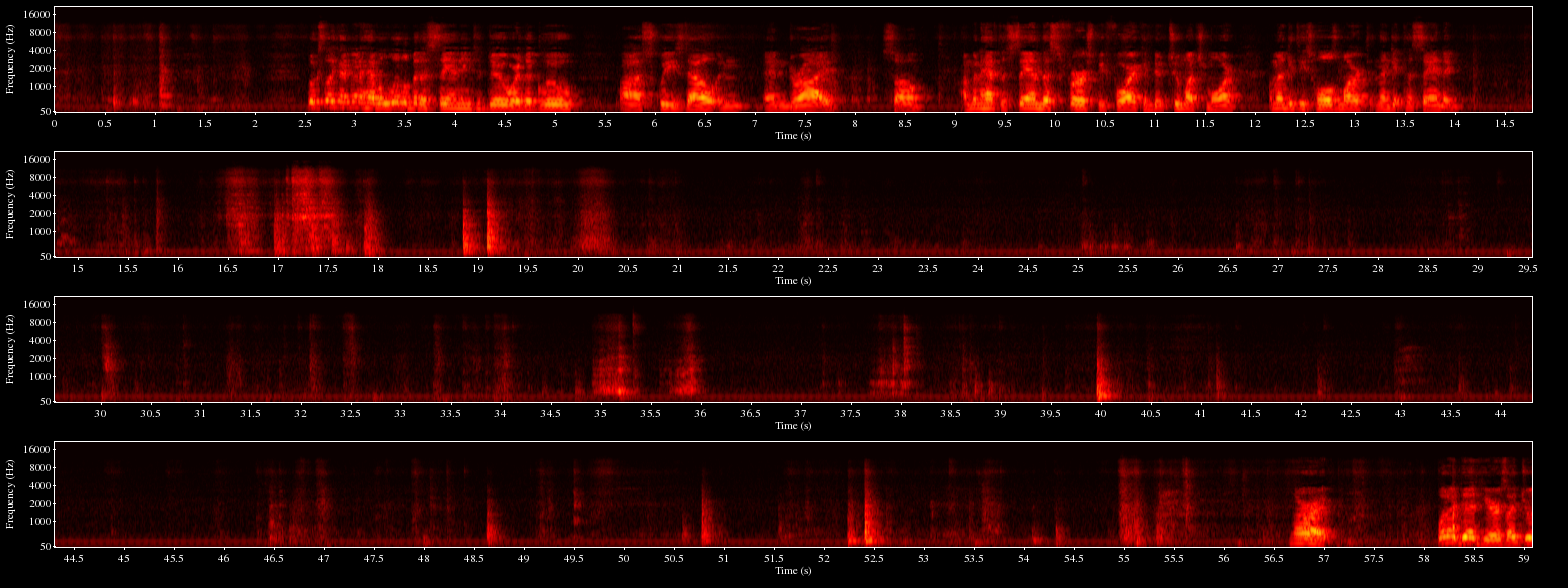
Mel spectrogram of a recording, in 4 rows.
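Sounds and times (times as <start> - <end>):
steady low hum: 0.0 - 59.0.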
